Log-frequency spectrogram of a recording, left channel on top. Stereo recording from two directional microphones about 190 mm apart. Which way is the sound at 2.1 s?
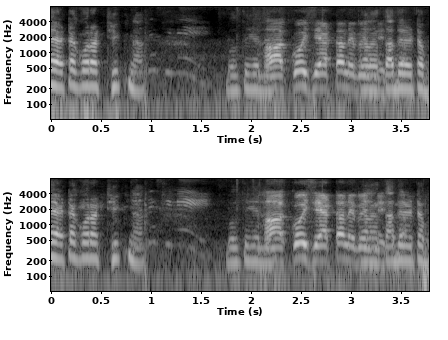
15° right (ahead or behind).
